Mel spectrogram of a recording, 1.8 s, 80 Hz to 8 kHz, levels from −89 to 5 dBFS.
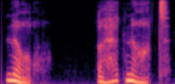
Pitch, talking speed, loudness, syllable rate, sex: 175 Hz, 135 wpm, -17 LUFS, 3.7 syllables/s, female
